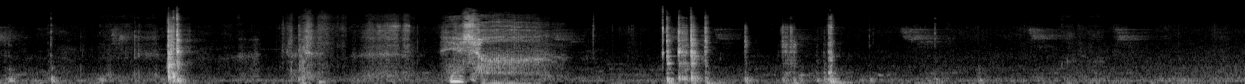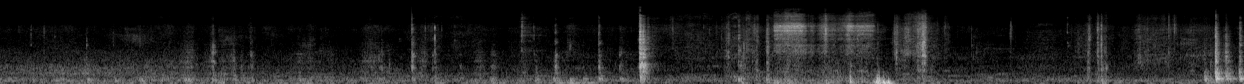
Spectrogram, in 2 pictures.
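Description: Plastic sheeting rustles and crinkles.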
